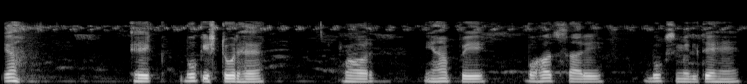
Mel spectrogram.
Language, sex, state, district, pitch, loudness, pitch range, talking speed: Hindi, male, Bihar, Lakhisarai, 140 Hz, -19 LUFS, 130-145 Hz, 105 wpm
